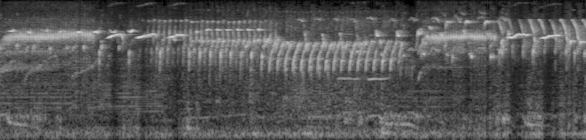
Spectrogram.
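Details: Song of a Timbrado Español canary: sustained high whistled tone, then a long dense trill of repeated chirps that steps downward, before a return to bright high whistles.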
